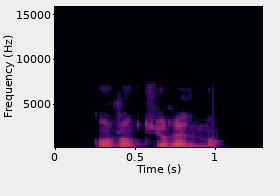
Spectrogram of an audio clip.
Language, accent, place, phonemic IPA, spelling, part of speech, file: French, France, Lyon, /kɔ̃.ʒɔ̃k.ty.ʁɛl.mɑ̃/, conjoncturellement, adverb, LL-Q150 (fra)-conjoncturellement.wav
- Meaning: cyclically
